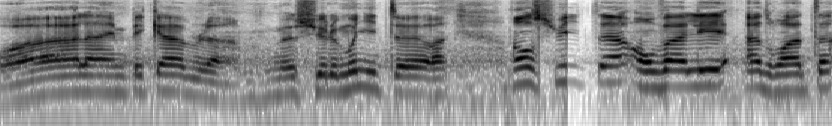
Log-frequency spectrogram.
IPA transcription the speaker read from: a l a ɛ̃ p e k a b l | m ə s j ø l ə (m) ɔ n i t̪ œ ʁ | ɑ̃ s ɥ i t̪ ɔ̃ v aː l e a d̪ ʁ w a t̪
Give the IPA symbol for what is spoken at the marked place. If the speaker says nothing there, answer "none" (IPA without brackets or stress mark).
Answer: m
